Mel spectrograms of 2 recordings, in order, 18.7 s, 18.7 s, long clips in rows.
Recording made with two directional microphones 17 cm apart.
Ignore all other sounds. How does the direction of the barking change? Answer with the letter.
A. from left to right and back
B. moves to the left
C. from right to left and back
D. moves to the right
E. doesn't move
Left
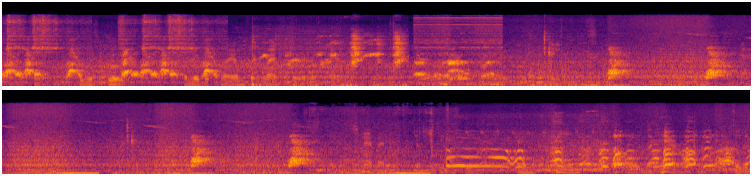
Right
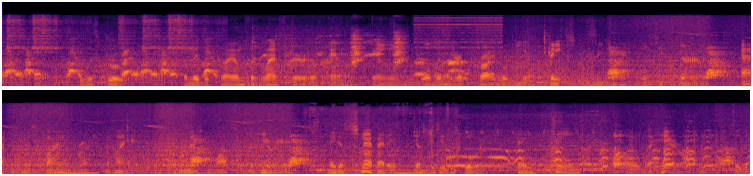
E.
